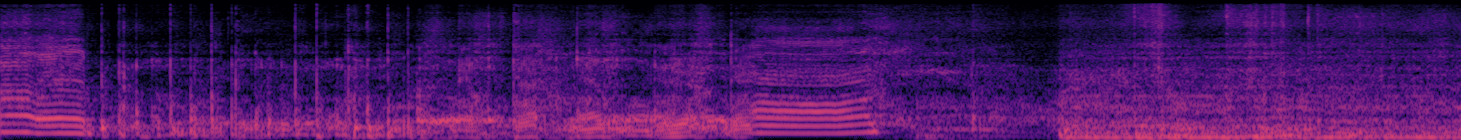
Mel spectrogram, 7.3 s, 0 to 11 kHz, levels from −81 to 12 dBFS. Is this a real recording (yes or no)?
no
